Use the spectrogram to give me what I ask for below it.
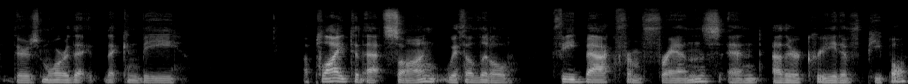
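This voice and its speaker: The recording is very clean, with a silent background, as a man with a Canadian accent speaks fairly slowly. He has an ordinary speaking voice with a fairly low pitch. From Canadian Prairies (Saskatoon, Winnipeg). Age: 60s. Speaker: singer-songwriter. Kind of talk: casual interview.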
